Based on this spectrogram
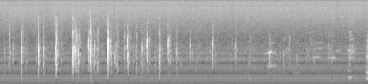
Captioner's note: audience applauding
